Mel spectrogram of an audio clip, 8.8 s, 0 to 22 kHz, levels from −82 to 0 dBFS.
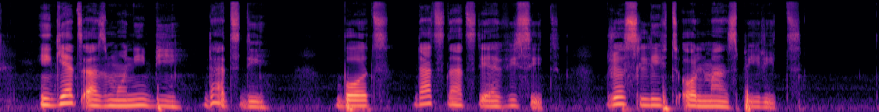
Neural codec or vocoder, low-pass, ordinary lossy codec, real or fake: none; none; none; real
